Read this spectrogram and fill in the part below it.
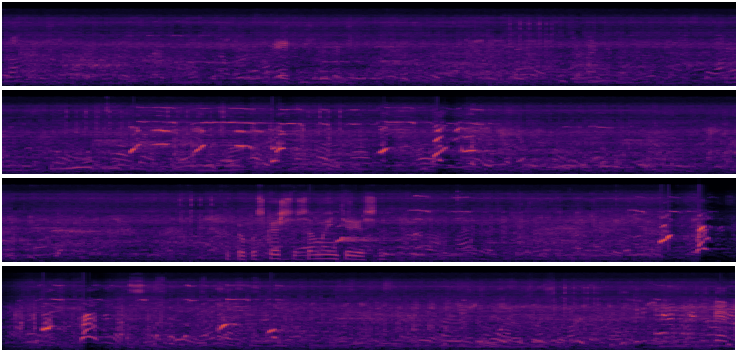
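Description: A man gives short commands to a dog.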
